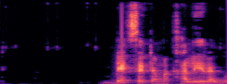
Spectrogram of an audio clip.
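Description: Near silence for about a second, then a man's voice starts speaking.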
